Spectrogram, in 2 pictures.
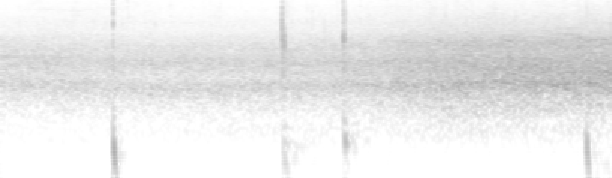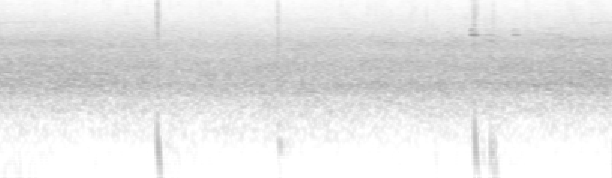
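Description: A football is kicked with dull thuds now and then.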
